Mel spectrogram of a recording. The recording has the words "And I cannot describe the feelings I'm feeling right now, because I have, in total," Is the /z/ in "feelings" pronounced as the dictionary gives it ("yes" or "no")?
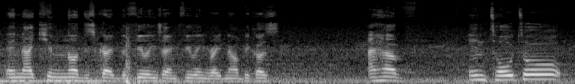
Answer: yes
